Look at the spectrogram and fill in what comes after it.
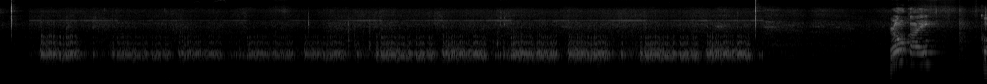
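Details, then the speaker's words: Rhonchi: continuous low-pitched, snore-like rattling lung sounds repeating through the breaths, attributed to secretions in the large airways. "it composed of rhonchi rocaille is a snore like low pitch sounds and it sounds like this"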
